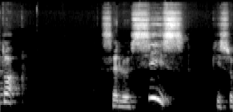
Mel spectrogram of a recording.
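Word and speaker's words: six: C'est le 6 qui se prononce S en lettre finale et pourtant il s'écrit avec un X.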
